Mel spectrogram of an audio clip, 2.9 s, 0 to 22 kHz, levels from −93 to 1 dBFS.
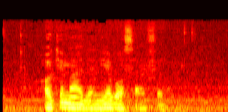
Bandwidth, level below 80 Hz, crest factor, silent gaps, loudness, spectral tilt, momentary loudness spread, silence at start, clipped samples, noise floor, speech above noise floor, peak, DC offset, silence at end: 11.5 kHz; -38 dBFS; 16 dB; none; -19 LUFS; -7.5 dB/octave; 17 LU; 0.05 s; under 0.1%; -42 dBFS; 23 dB; -4 dBFS; under 0.1%; 0.25 s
